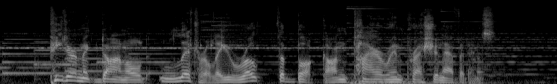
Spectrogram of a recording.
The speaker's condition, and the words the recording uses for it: No condition.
